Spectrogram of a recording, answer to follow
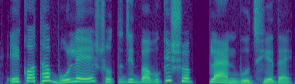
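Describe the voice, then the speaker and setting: A woman narrating a storybook retelling of a TV serial in a steady, matter-of-fact way. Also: mid-range voice, fairly quick, dry recording, studio quality.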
